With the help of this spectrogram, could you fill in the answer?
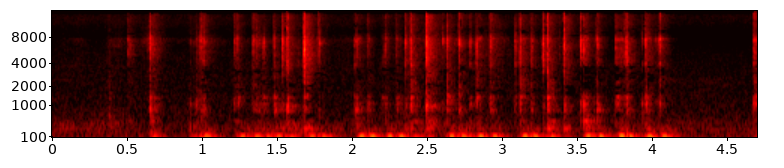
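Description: Fingertips with long white nails type fast on a compact wireless keyboard with black plastic keys in a thin silver aluminium frame, resting on a wooden table. Bursts of rapid, bright clicking sit over a soft low thump, broken by short quiet pauses between runs of keystrokes.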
